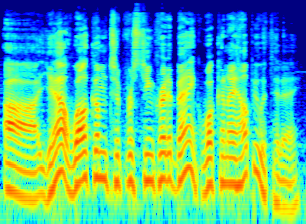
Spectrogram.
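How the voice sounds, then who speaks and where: An actor playing a chatty, eager, awkwardly chummy bank clerk in a comedic audio drama, chirpy and casual. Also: male voice, on the high side, sing-song, fast talker, soft background music. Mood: cheery, eager. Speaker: bank employee.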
